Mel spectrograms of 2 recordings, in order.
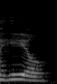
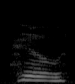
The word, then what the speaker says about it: hill: about that small mountain you go up, a heel. Folks who don't speak southern American English might tell you it's pronounced hill 10.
